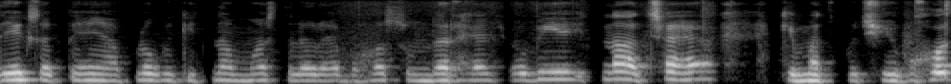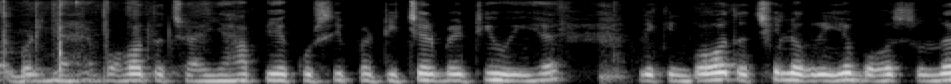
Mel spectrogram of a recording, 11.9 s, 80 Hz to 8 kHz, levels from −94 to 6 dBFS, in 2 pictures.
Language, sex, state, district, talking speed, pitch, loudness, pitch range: Hindi, female, Jharkhand, Sahebganj, 210 wpm, 220 Hz, -22 LUFS, 210-235 Hz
